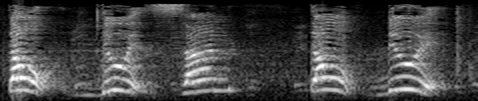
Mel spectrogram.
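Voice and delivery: high, urgent pleading at the screen; pleading yell. Real, not acted. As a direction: beg him not to do it.

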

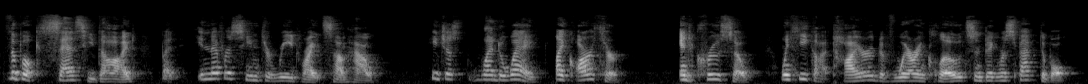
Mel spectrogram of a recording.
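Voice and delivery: put-on earnest child. Child telling the artist about storybook heroes, earnest. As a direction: explain with a child's conviction.

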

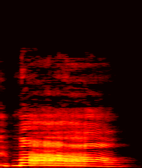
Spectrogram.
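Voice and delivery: loud, drawn-out wail for mom; sobbing cry. Acted. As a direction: cry out for your mother. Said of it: "He ran to her arms sobbing".

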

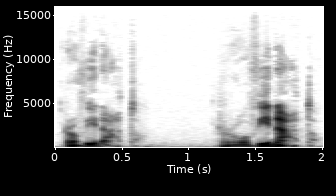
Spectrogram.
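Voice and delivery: low, hushed repetition; ominous. A narrator's reading. Ominous repeated prophecy.

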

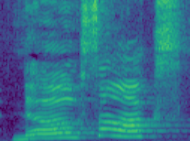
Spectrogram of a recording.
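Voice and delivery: high, loud gleeful call; playful high-pitched holler; merry duck. A narrator's reading. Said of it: "laughed Duck".

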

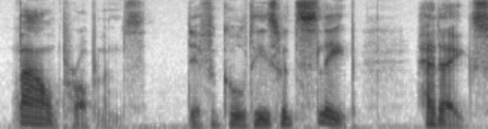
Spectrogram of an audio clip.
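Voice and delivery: ordinary talk, nothing marked

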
